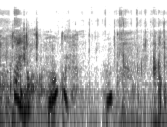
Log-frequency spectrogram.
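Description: A deer crunches and chews on dried corn.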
